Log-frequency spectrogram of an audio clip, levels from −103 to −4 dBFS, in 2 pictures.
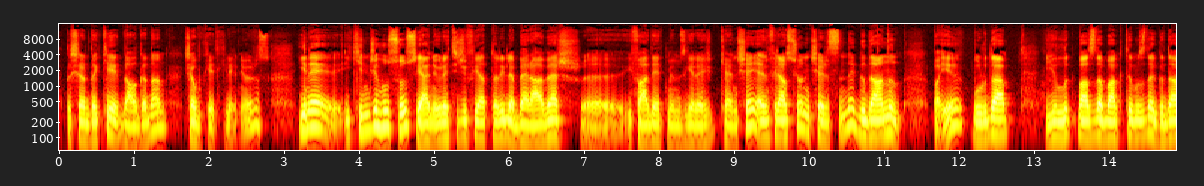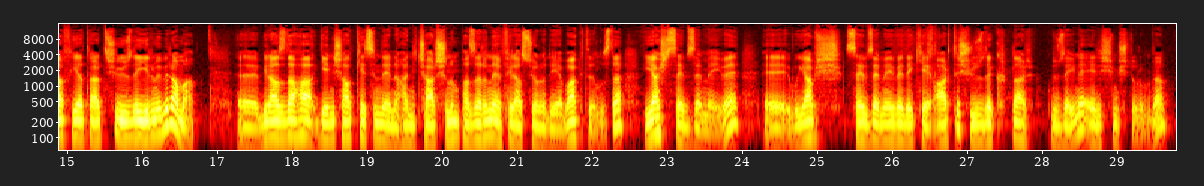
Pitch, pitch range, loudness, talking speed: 105 Hz, 95-115 Hz, -24 LUFS, 110 wpm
